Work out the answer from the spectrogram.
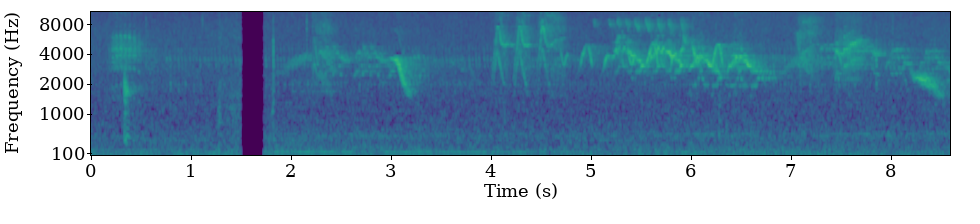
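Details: Catbird song recorded 10 July: varied, jumbled high phrases of short warbles, slurred notes and quick chattering runs, with a steady low background hum and a brief dropout early on.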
